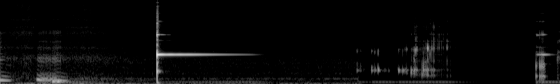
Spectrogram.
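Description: A can of wheat beer cracks open with one sharp snap and a brief, ringing metallic tone. After a pause, liquid gurgles into a glass in short, soft bursts, and a faint final splash follows.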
